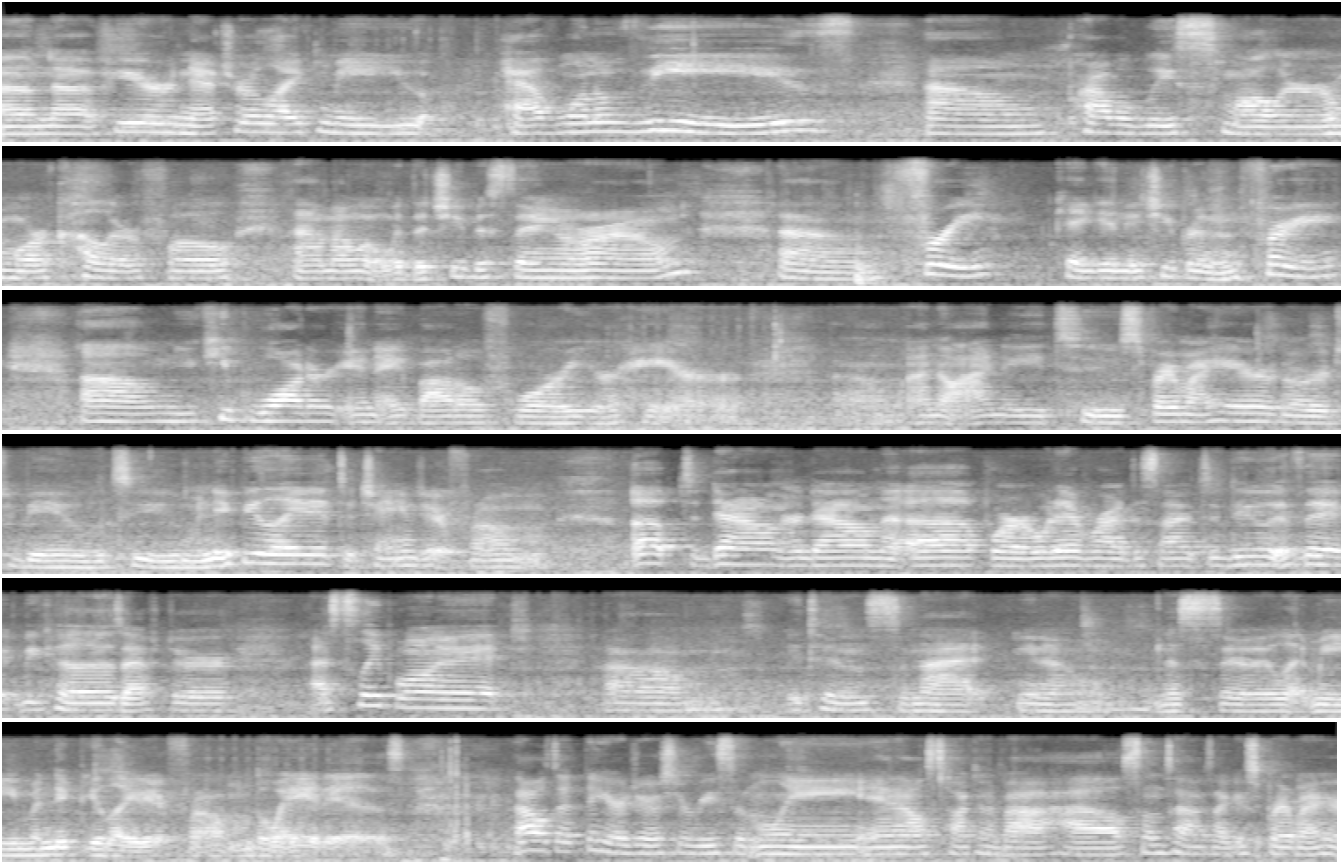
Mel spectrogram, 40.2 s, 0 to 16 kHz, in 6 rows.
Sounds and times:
Speech: 0.0 - 40.1.

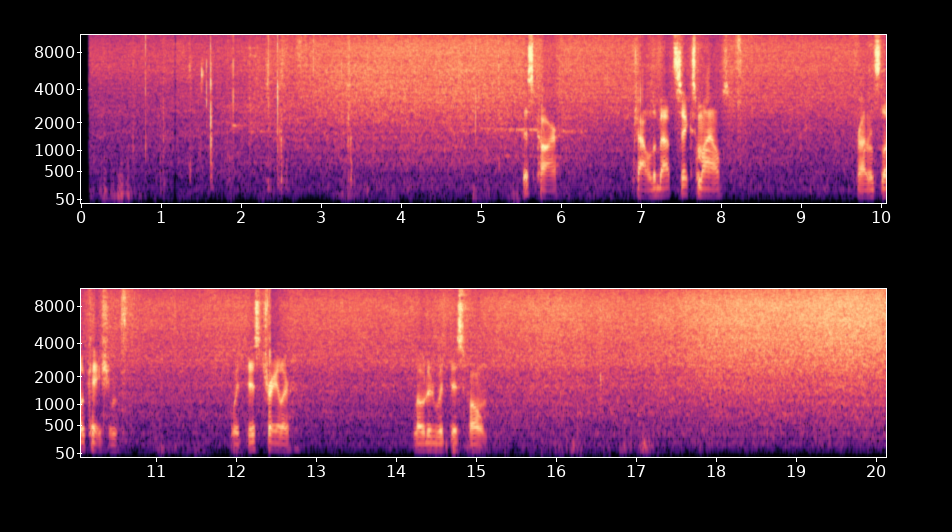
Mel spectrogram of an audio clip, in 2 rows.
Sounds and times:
Waterfall: 0.1 - 20.1.

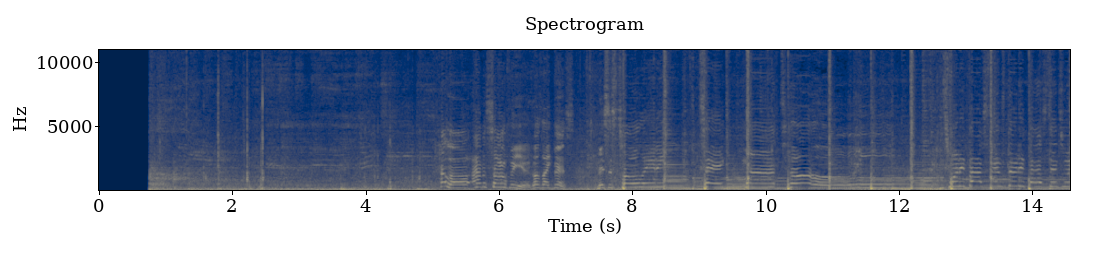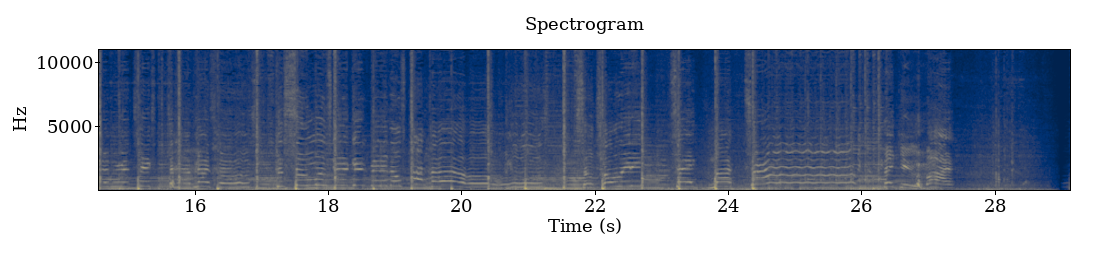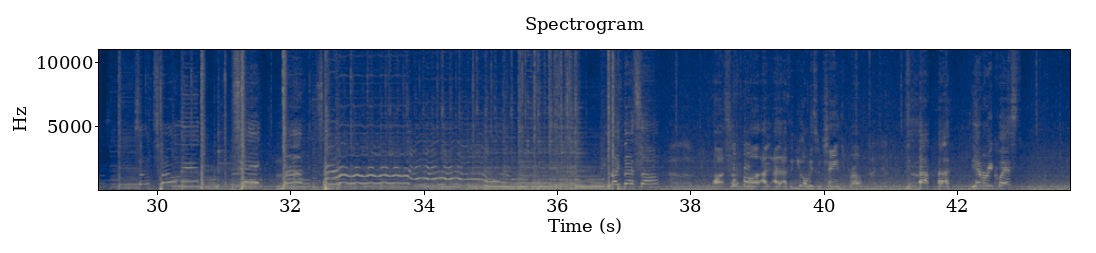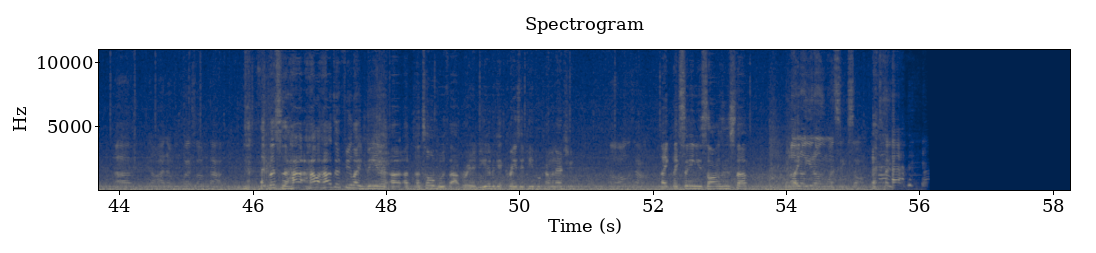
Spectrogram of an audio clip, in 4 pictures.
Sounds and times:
Acoustic guitar: 0.8 - 28.4, 29.0 - 56.2
Speech: 5.1 - 7.8, 26.4 - 27.4, 36.8 - 41.1, 42.2 - 43.0, 43.9 - 50.8, 51.4 - 53.4, 54.0 - 56.0
Strum: 7.2 - 27.2, 29.0 - 41.7.

